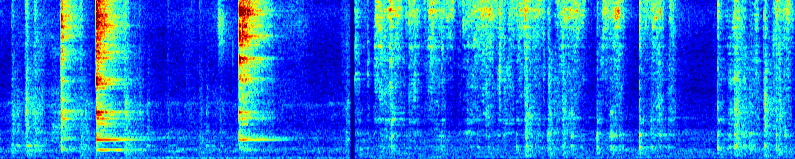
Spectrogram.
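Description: A spoon stirs china grass pudding mixture in a pot, scraping and clinking against the metal with a few sharper clinks early on, close up and without speech.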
